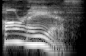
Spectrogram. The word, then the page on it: raf: British English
